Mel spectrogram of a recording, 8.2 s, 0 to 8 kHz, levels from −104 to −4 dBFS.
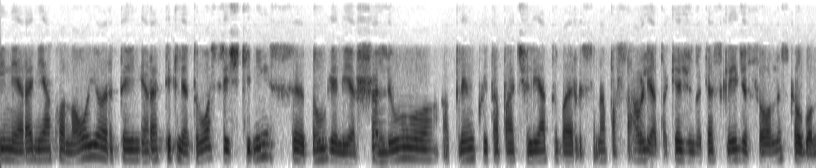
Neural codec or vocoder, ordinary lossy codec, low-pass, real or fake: none; MP3, 64 kbps; 7.2 kHz; real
